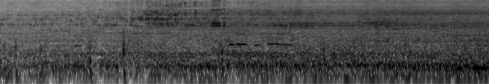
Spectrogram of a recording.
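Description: Many motorcycle engines rumble and buzz close by, growing louder.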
